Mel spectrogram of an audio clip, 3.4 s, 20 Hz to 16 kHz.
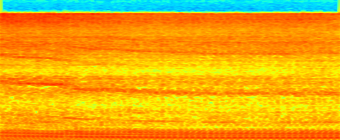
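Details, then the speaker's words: Older Honda cruiser with Izh Sputnik sidecar, cold start on choke with clutch pulled, battery 11.8 V, started on second try: quick steady low thump at idle, even beats, no top-end clatter; charging 13.4 V. "Well, it started, it started the second time."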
